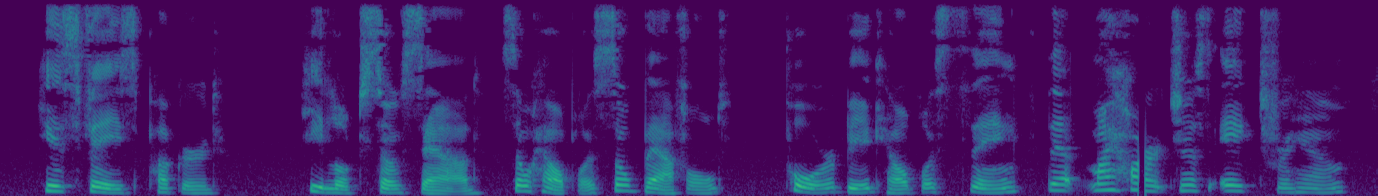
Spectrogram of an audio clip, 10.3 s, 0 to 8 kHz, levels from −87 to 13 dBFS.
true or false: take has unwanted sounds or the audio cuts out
true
